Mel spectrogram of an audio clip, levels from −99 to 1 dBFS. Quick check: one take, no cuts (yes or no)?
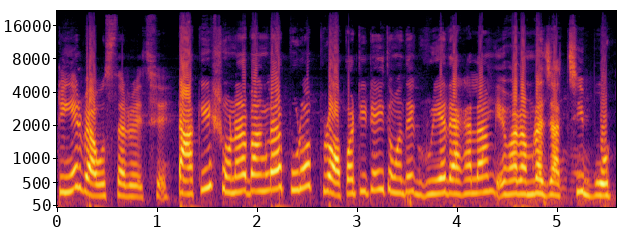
no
